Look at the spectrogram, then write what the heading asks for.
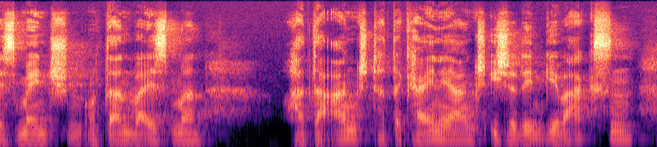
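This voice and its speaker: Vocal fry runs through moderately paced speech with lively intonation. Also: man. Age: 60s. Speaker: company CEO, former rowing coach. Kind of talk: interview.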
